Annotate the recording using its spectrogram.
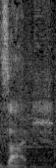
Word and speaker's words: Xy: XY is the way it's spelled, but he pronounces it Zai.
